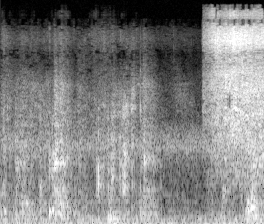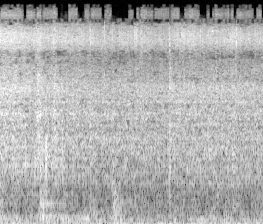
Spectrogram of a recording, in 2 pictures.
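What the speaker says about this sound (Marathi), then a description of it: "थालीपीठ मी वर टाकून घेते थोडंसं तेल टाकायचं आहे" Thalipeeth, a Maharashtrian flatbread, hits oil in a pan and starts a steady, loud sizzle that holds on after quiet handling noises.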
